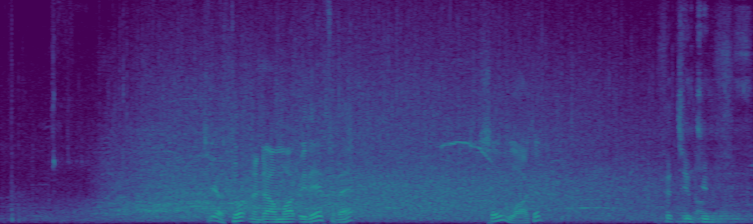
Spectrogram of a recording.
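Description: A crowd applauds and cheers loudly.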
